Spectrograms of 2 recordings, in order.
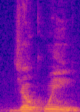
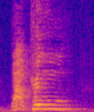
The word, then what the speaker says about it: Joaquin: Joe Queen. Don't say it like I got a friend that's Southern. Joaquin.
